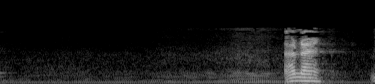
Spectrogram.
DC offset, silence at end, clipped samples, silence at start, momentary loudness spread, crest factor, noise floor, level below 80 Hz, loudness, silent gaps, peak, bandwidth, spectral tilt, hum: under 0.1%; 0 s; under 0.1%; 2.35 s; 26 LU; 26 dB; -51 dBFS; -56 dBFS; -19 LUFS; none; 0 dBFS; 5.8 kHz; -9 dB/octave; 50 Hz at -50 dBFS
